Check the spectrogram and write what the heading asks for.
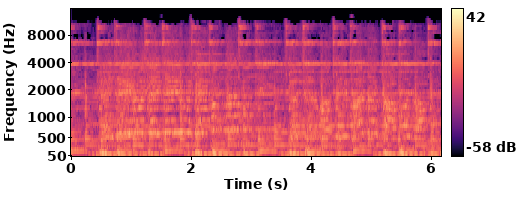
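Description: Devotional chanting music with a steady beat and jingling cymbal strikes about twice a second.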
